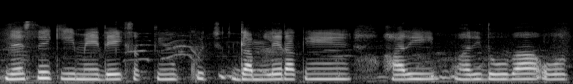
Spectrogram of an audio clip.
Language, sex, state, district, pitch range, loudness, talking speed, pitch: Hindi, female, Madhya Pradesh, Bhopal, 235-255 Hz, -17 LUFS, 145 wpm, 245 Hz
